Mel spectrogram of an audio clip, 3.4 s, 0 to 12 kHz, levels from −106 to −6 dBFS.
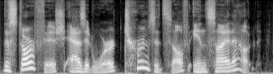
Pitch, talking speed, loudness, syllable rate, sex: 165 Hz, 160 wpm, -18 LUFS, 4.7 syllables/s, male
